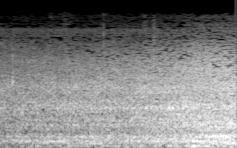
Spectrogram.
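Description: Noise of a passing motor vehicle, growing steadily louder as it approaches.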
